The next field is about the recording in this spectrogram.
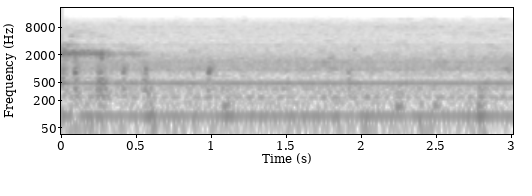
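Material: Nothing is struck.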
